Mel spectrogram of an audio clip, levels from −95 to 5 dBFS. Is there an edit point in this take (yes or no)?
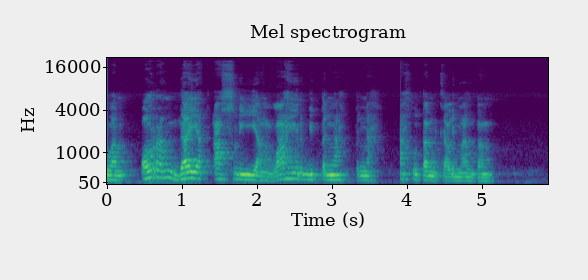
yes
